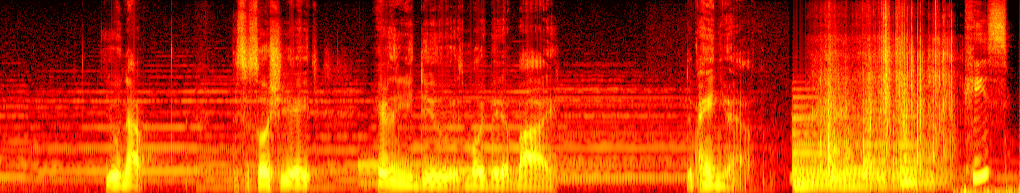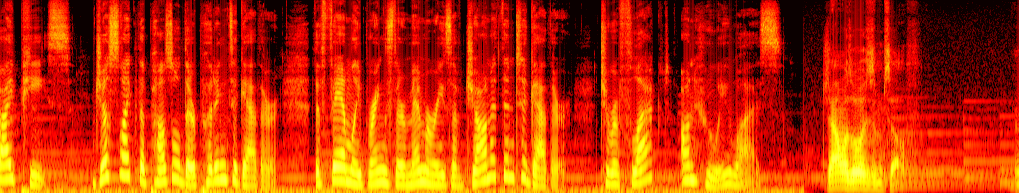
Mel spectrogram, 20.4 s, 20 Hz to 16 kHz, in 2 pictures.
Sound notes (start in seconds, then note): 8.1 gentle music; 8.1 puzzle pieces scattering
